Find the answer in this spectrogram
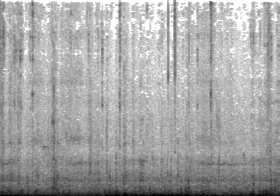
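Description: Footsteps on a wooden boardwalk, an irregular run of knocks and clicks over a low rumble.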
